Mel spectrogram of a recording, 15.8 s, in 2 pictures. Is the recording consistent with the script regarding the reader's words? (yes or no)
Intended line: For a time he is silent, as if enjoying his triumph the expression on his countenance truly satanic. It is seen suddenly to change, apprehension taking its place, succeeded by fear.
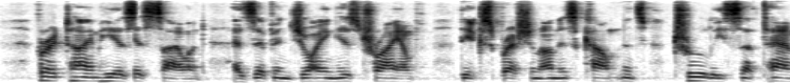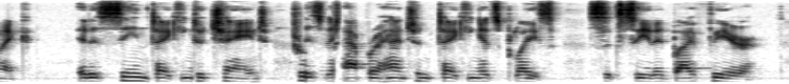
no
